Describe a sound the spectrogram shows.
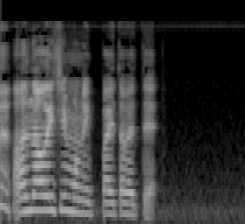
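A young woman speaks close to a microphone in a bright, animated voice.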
